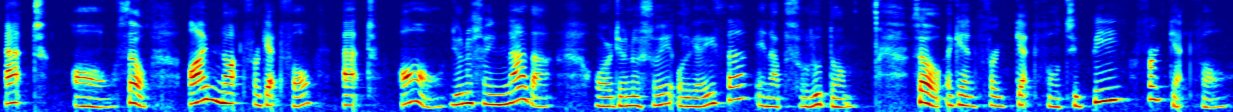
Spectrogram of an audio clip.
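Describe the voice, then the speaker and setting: Slow-spoken woman teaching English. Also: medium pitch, expressive, fairly bright tone. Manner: slow, repeats words for learners to copy. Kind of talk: bilingual English lesson for Spanish speakers.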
